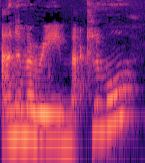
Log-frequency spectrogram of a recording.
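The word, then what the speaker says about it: Anna-Marie McLemore: is called deep and darkest red and by Anna Marie McLemore that's how you say her name um basically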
